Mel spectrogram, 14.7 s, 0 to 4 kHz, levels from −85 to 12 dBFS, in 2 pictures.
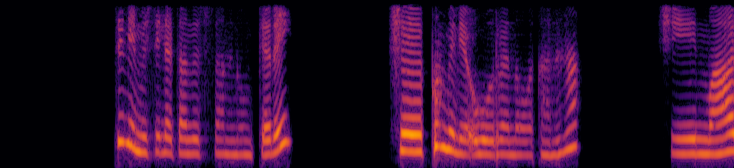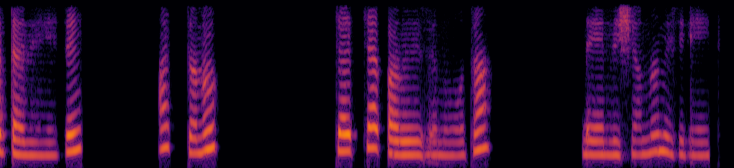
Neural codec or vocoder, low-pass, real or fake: codec, 16 kHz, 0.5 kbps, X-Codec, HuBERT features, trained on general audio; 3.6 kHz; fake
